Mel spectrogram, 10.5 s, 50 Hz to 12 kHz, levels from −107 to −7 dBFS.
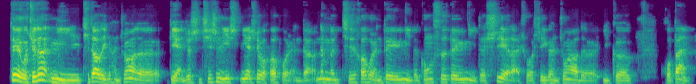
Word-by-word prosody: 对， 220 -3 +9
我 145 -4 +6
觉 175 - +7
得， 230 -1 +7
你 110 -6 +3
提 - - -5
到 165 -1 +8
了 140 - +4
一 - - -1
个 135 - -5
很 115 -5 -6
重 145 - -2
要 150 - +3
的 110 -2 -2
点 100 -4 +2
就 130 - -2
是， 125 -1 -4
其 140 +5 -1
实 155 +2 -2
你 140 0 +2
是 145 0 -4
你 - - -2
也 145 - +3
是 145 +1 -3
有 - - +1
合 120 - +1
伙 120 - -5
人 95 - -11
的。 110 - -4
那 140 - -1
么 125 -3 -1
其 135 - -4
实 140 - -4
合 135 0 0
伙 140 - -2
人 110 -1 -4
对 130 -1 -1
于 125 0 -1
你 120 -3 0
的 100 - -8
公 125 +5 -5
司、 135 0 -5
对 135 -1 -1
于 125 - -1
你 120 -5 -3
的 105 0 -7
事 160 +10 -3
业 - - +3
来 - - -3
说 105 - -8
是 105 +2 -7
一 110 - -3
个 115 - -4
很 100 -3 -6
重 130 +4 -5
要 120 -2 +1
的 105 -2 -5 0.2
一 100 - -6
个 105 -2 -4 0.4
伙 - - -6
伴。 - - 0
125 Hz, 350 characters per minute, -22 LUFS, 110-140 Hz, 0.4 s, 对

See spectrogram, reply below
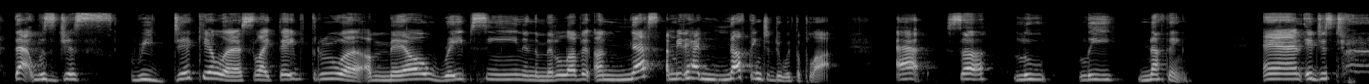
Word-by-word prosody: that 270 - +3
was 225 -4 +3
just 245 +3 +3
ridiculous. 220 - +1
Like, 210 -1 -1
they 230 +2 0
threw 250 0 -5
a 195 -4 +2
a - - -3
male 220 +5 0
rape 205 +5 -3
scene 230 -1 +1
in 205 -1 -6
the - - -6
middle 205 +4 -3
of 225 +1 0
it. - - -3
Unnece 220 +4 +2
I - - 0
mean, 255 +2 -3
it - - -1
had 280 -2 +2
nothing 240 +3 0
to 225 - -2
do 195 0 -9
with 170 0 -12
the - - -12
plot. 465 +4 -7 0.6
Absolutely 230 - -2 0.2
nothing, 235 +4 -4 0.8
and 250 0 +5
it 255 -2 0
just 260 +1 +2
turned - - -6
230 Hz, 150 wpm, -22 LUFS, 210-250 Hz, 0.8 s, and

